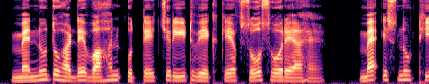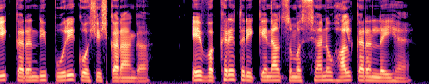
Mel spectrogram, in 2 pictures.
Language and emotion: Punjabi, sad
